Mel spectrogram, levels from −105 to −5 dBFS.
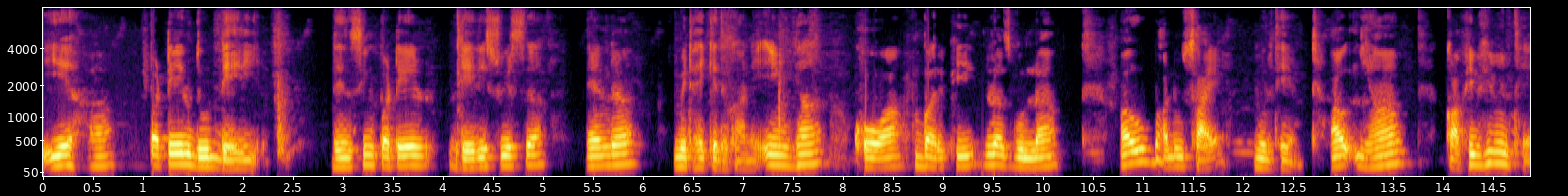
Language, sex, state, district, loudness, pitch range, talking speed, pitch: Chhattisgarhi, male, Chhattisgarh, Rajnandgaon, -16 LUFS, 120-145 Hz, 115 wpm, 130 Hz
